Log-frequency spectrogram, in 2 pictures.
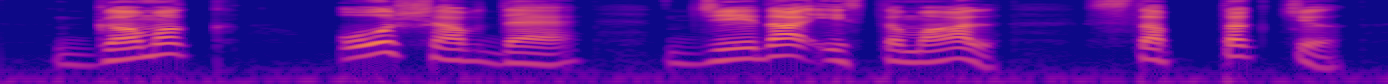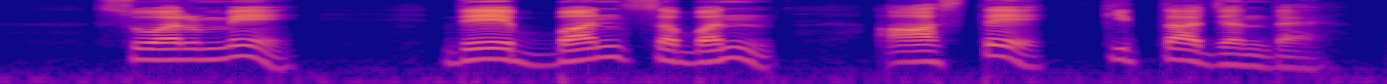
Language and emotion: Dogri, neutral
